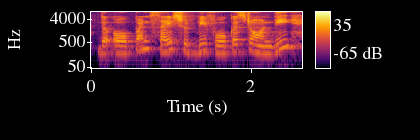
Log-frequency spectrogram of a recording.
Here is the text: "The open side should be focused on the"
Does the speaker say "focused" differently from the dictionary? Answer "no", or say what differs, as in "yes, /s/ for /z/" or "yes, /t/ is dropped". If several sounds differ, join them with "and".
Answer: no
